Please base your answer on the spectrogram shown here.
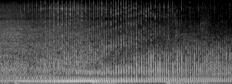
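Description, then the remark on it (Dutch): Loud, steady motorcycle engine drone with shifting pitch as engines rev and rumble at the start of a 1925 road race of about 28 kilometres, finishing in Rolde, over cobblestone and sand roads. A layered mechanical roar runs throughout with no voices. “Integendeel, de motorcoureurs reden over klinkertjes en over zand.”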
